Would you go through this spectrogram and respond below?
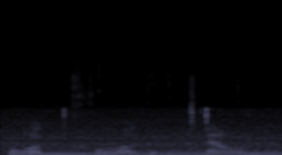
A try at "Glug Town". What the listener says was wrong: Glug Glug Town. I think you're overpronouncing the G.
